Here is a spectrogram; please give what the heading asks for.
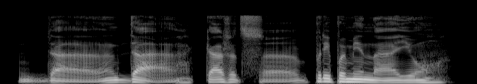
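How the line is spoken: Muttered. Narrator (Russian): пробормотал я

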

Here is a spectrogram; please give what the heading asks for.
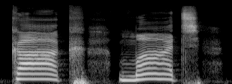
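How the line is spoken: Astonished shout. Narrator (Russian): крикнула Натаха с изумлением

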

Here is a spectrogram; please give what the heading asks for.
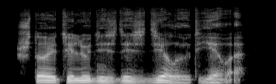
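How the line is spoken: Calm, barely restrained. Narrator (Russian): Консардайн говорил спокойно и ровно, но видно было, что он сдерживается с огромным трудом

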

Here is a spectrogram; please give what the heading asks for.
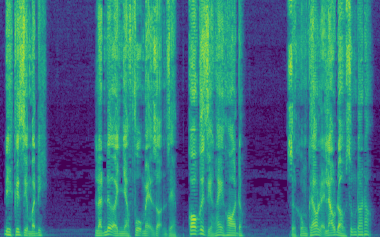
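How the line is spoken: Scolding shout. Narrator (Vietnamese): Bà Ngân quát

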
